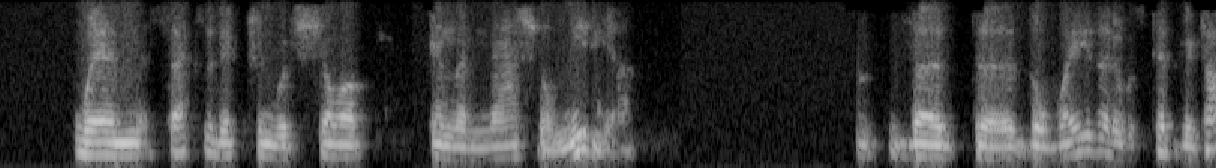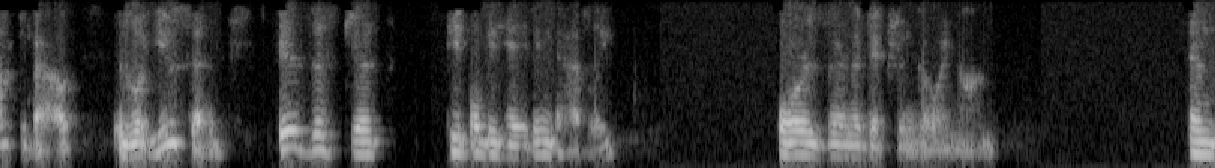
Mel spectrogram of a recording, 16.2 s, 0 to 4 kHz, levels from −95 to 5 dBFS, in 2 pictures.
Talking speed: 140 wpm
